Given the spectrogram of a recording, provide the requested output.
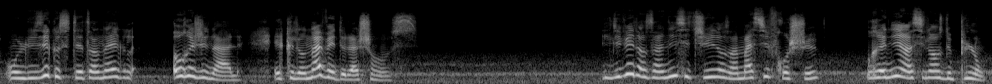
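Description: A woman narrating a children's animal story in a calm, even storytelling voice. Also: sits high, normal speed, pauses often, a little hiss or hum.

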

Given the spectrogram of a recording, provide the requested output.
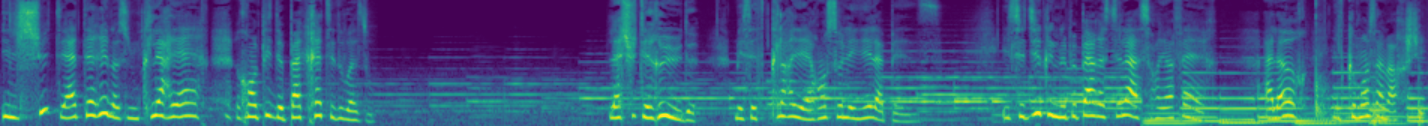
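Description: A woman narrating a children's animal story in a calm, even storytelling voice. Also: high-pitched, unhurried, long pauses, loud music behind the voice.

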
